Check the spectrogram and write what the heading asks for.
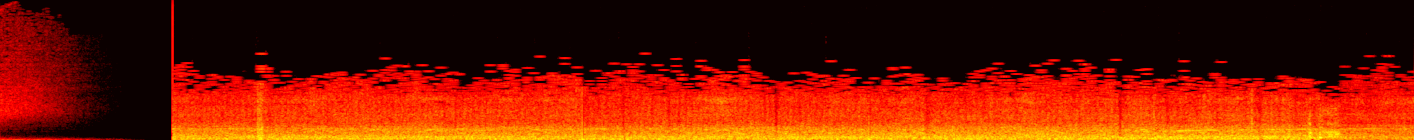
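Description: Jet airliner engines running at high power as the aircraft climbs away, a steady rushing noise that starts suddenly about a second in.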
